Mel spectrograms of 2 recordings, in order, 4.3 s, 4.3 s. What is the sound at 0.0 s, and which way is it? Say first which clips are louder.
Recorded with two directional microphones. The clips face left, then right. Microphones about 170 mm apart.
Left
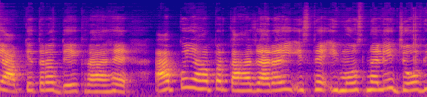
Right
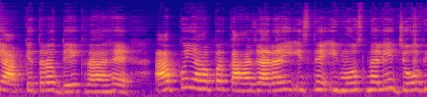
A woman's voice: left 2 dB; 25° left (ahead or behind).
